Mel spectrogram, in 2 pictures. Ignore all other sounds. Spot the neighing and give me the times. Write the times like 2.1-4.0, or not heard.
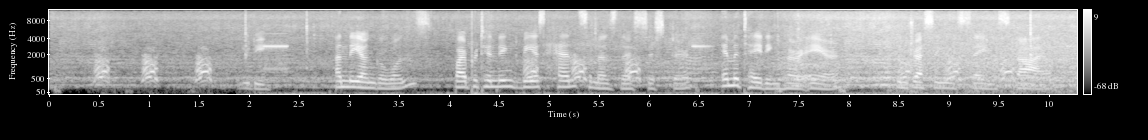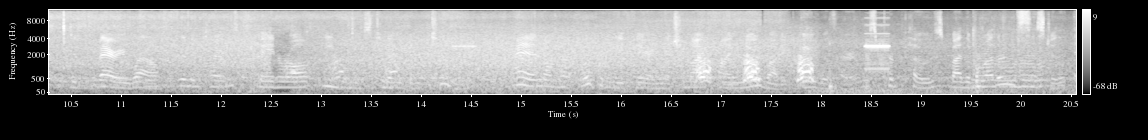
not heard.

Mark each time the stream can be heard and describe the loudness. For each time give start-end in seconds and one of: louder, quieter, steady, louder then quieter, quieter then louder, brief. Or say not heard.
8.3-20.5 louder then quieter.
